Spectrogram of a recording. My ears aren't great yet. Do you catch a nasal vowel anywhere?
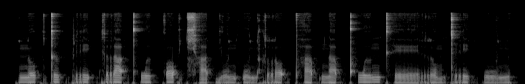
no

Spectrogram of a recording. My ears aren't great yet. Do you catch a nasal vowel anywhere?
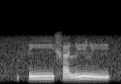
yes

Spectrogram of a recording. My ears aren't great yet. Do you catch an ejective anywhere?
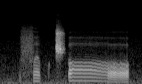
yes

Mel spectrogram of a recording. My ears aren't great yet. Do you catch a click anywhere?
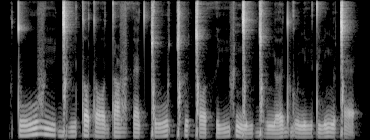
yes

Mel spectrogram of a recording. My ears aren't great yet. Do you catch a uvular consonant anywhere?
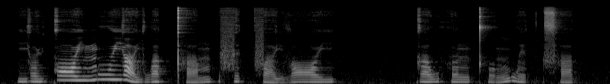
no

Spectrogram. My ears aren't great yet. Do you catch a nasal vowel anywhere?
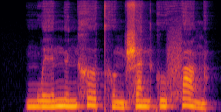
no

